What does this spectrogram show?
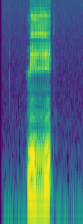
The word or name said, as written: mi3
